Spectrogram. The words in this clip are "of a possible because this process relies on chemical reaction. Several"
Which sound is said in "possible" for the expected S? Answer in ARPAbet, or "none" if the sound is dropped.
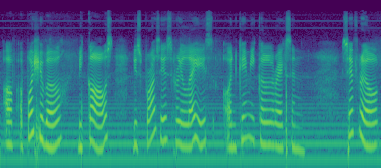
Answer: SH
